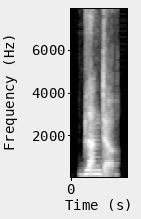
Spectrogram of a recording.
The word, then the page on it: blunder: Indian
